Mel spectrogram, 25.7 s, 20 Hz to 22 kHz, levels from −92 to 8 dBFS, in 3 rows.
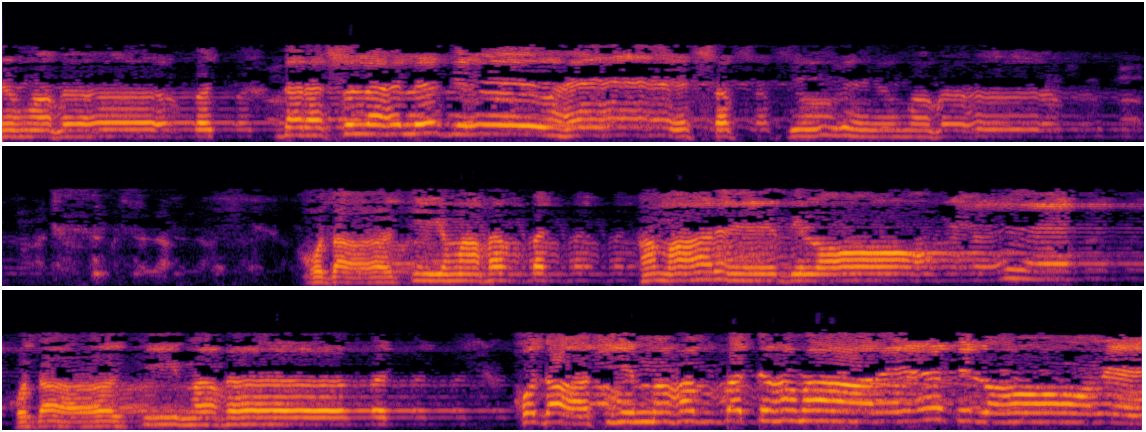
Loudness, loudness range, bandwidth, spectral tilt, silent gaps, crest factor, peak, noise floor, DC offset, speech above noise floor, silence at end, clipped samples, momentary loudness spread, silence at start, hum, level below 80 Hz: -17 LUFS; 13 LU; 6.6 kHz; -4 dB/octave; none; 14 dB; -4 dBFS; -57 dBFS; under 0.1%; 40 dB; 0 s; under 0.1%; 15 LU; 0 s; none; -72 dBFS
